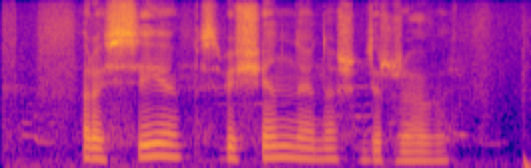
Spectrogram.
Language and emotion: Russian, sad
